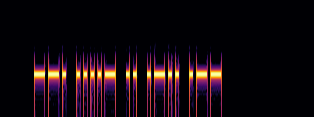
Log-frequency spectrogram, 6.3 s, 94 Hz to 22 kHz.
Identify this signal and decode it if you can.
Morse code, heard as a keyed tone, about 17 wpm, 700 Hz. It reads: G4ILW
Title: Call Signs Repeated 2x - 17wpm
